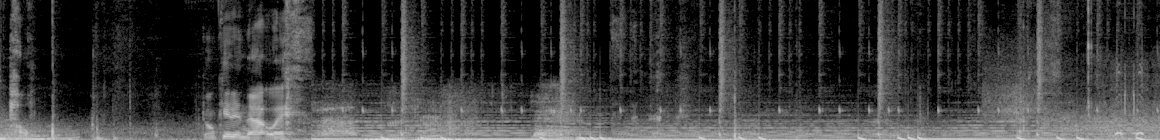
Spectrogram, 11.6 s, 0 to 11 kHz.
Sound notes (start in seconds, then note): 3.1 upbeat music; 6.0 narrator laughs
